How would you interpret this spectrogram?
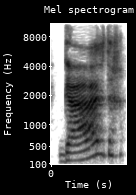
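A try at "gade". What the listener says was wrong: So by the way, remember we say that in Haitian Creole we pronounce all the letters. So that would be Gadi.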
